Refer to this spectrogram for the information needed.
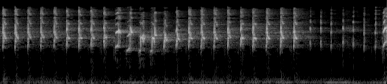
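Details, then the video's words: Fighter lovebird in long ngekek song, pouring out fast, shrill chirping notes at about four a second, steady and high-pitched throughout with no pause. "Ngekek panjang LOVEBIRD"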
